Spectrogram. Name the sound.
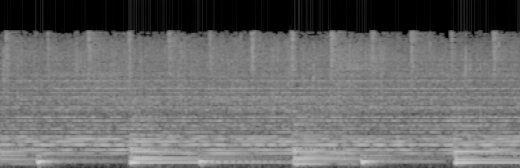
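rain falling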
